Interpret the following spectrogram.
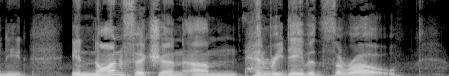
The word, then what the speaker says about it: Thoreau: In nonfiction, Henry David Thoreau, the historically correct pronunciation of his name is Henry David Thoreau, but everyone says Henri David Thoreau.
